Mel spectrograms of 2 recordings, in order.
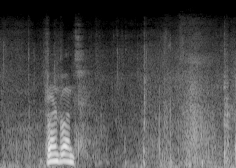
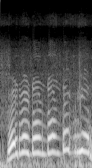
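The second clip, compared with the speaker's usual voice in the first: urgent high call; 11 semitones higher than usual. Real, not acted. Urgent warning on bike climb.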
